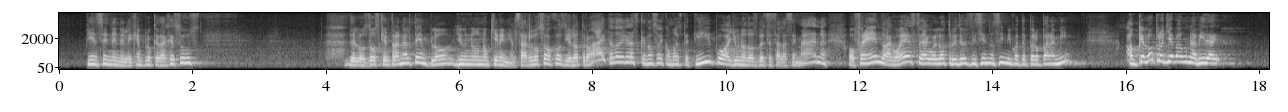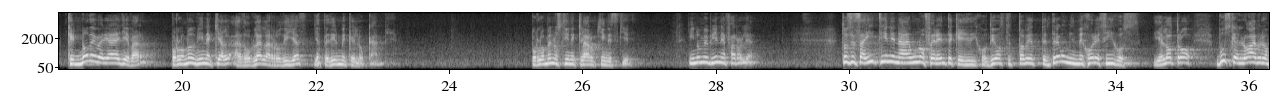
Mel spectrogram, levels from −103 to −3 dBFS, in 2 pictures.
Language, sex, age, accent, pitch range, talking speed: Spanish, male, 50-69, Mexican, 175-230 Hz, 195 wpm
